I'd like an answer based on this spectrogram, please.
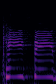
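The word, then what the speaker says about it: kayfabe: unhelpful okay fabe okay did you guys hear what it said it said k fave e okay okay yeah he says k fabe okay um i don't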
